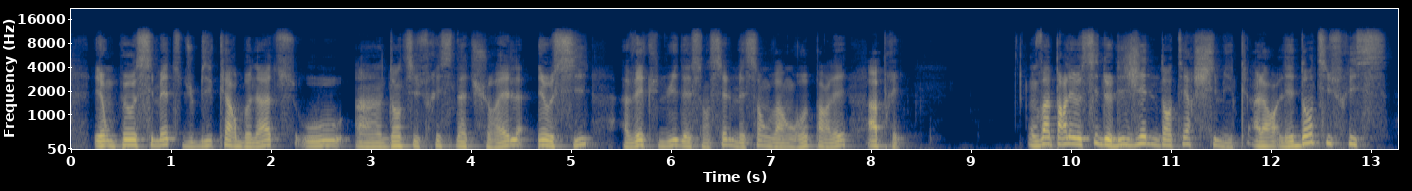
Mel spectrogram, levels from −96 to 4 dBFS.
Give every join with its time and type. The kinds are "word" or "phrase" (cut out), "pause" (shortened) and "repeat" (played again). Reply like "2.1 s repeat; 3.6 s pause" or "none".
4.7 s word; 7.9 s word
